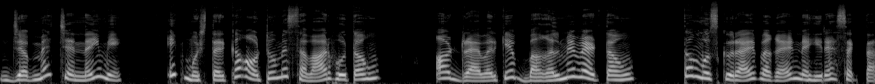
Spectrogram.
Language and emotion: Urdu, happy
